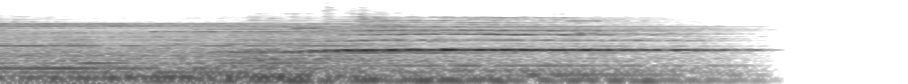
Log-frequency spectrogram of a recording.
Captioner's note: pained howl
